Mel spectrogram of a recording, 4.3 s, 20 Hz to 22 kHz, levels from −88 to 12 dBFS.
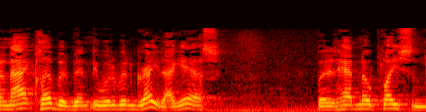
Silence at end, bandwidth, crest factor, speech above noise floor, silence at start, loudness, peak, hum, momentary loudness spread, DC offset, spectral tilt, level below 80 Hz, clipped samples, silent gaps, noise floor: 0 s; 8 kHz; 18 dB; 22 dB; 0 s; -27 LUFS; -8 dBFS; none; 7 LU; under 0.1%; -5.5 dB/octave; -60 dBFS; under 0.1%; none; -48 dBFS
